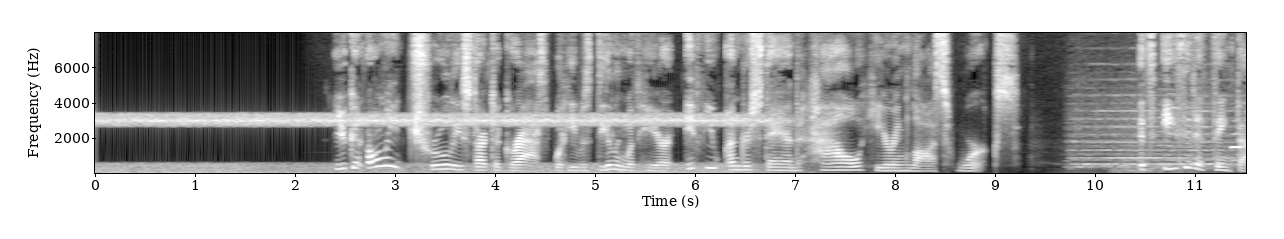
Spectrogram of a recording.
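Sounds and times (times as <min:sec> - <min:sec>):
high ringing tone simulating tinnitus: 0:00.0 - 0:07.1
speech: 0:02.4 - 0:09.3, 0:10.4 - 0:11.5.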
